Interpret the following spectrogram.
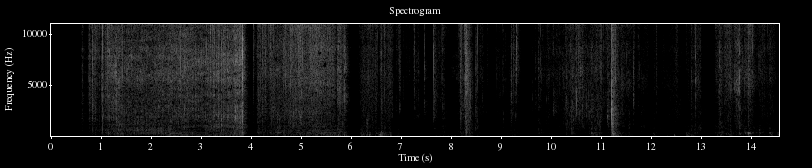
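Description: Packing tape being peeled and torn off a large cardboard shipping box, in two long pulls over the first six seconds, then shorter rustles and knocks as the cardboard flaps are handled.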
